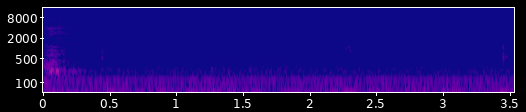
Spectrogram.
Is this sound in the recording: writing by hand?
yes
